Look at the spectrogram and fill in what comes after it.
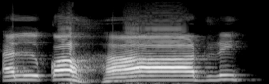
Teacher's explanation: را کی جو آواز ہے وہ بالکل تھوڑی سی کسرہ کی آواز ہے، زیر کی آواز ہے۔ حقیقت میں یہ وقف ہی ہوتا ہے لیکن تھوڑی سی ہلکی سی اس کے اندر آواز آتی ہے۔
